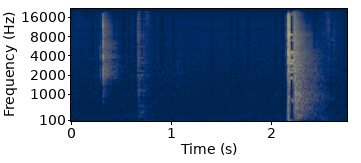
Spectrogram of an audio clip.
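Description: Three sharp snaps from a PSE pistol crossbow fired in quick succession outdoors, two lighter releases close together followed by a louder, ringing shot, with silence between and no talking.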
